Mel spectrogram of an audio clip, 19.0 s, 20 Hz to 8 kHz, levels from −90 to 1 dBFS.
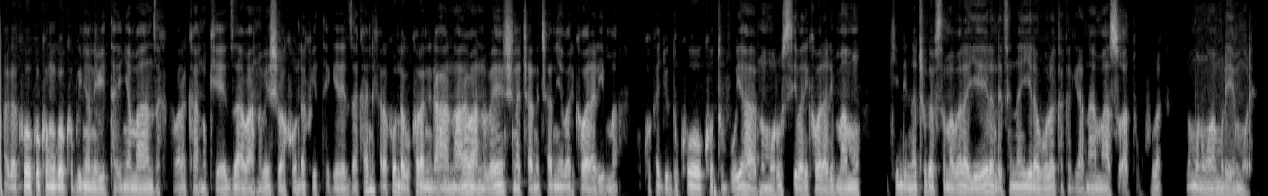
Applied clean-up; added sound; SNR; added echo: none; none; none; none.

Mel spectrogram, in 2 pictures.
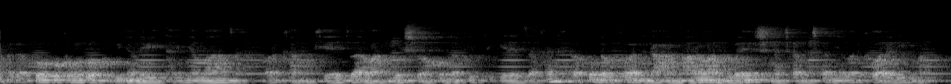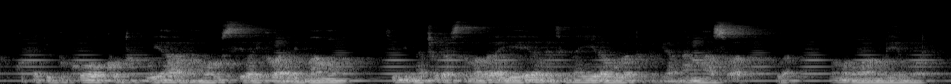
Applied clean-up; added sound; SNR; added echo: none; Wind instrument, woodwind instrument; 15 dB; reverberation time 1.0 s.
